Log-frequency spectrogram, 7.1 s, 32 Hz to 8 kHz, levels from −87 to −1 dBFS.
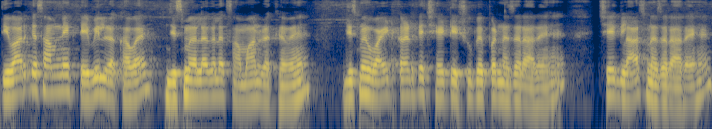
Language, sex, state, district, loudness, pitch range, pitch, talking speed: Hindi, male, Delhi, New Delhi, -17 LUFS, 120-135 Hz, 125 Hz, 295 wpm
